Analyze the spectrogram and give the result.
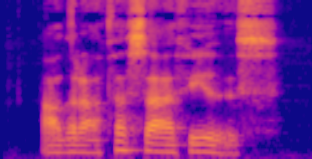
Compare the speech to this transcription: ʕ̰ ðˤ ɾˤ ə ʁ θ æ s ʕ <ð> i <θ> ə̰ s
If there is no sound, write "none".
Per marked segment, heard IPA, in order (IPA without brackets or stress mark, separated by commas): θ, ð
